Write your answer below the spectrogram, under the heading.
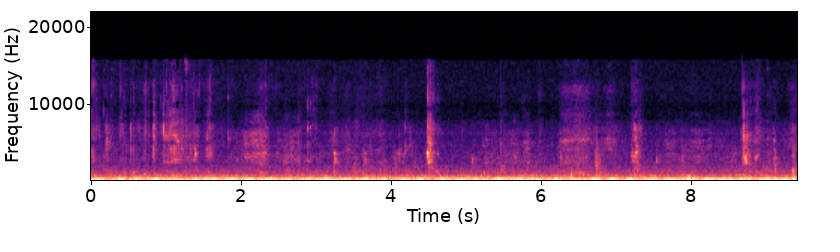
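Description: A person faintly chewing a bite of sauced chicken wing, with scattered soft clicks and smacks of the mouth, over a steady low hum.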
